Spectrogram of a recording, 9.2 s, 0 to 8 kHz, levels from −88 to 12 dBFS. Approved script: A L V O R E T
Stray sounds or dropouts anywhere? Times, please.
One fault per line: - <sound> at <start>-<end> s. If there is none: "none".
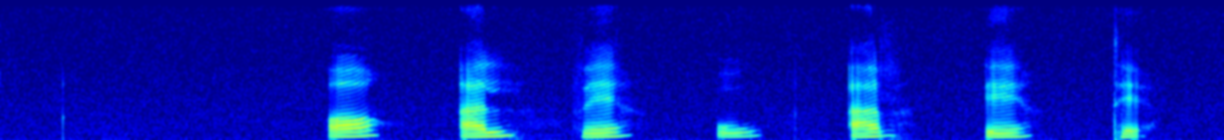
none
